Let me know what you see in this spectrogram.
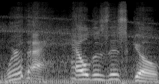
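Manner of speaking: ordinary talk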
